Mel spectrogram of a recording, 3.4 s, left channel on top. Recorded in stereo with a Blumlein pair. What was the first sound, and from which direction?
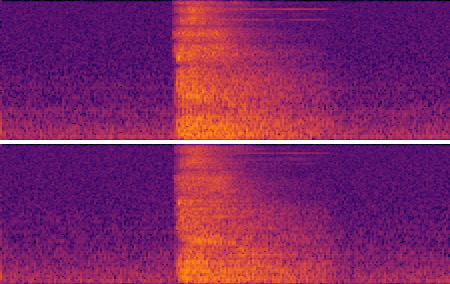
An explosion, 40° left.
